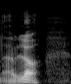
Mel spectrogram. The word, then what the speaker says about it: habló: Okay, it's different from some of the other verbs because remember with hablar, we said habló and put the stress on habló.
